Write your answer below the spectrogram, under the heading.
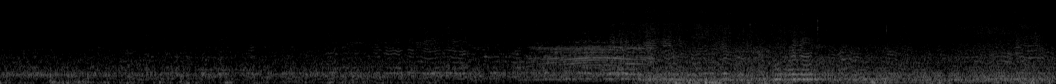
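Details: Continuous low buzzing of honey bees at a hive in Maine-et-Loire, France. It grows slightly louder midway, overlaid by a faint wavering tonal whine.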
